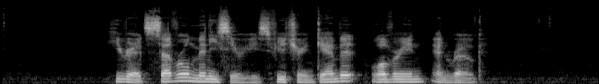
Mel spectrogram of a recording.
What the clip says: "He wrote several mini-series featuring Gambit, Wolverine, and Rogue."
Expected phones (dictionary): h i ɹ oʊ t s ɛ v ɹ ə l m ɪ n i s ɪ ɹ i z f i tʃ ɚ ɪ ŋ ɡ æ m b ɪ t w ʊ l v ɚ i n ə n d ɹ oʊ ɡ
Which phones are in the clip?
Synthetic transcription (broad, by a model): h i ɹ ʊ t s ɛ v ɹ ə l m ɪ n i s ɪ ɹ i z f i tʃ ɚ ɪ ŋ ɡ æ m b ɪ t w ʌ v ɚ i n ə n ɹ oʊ ɡ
